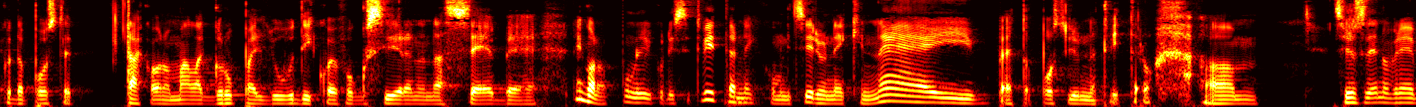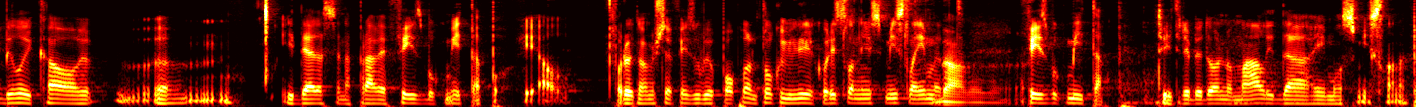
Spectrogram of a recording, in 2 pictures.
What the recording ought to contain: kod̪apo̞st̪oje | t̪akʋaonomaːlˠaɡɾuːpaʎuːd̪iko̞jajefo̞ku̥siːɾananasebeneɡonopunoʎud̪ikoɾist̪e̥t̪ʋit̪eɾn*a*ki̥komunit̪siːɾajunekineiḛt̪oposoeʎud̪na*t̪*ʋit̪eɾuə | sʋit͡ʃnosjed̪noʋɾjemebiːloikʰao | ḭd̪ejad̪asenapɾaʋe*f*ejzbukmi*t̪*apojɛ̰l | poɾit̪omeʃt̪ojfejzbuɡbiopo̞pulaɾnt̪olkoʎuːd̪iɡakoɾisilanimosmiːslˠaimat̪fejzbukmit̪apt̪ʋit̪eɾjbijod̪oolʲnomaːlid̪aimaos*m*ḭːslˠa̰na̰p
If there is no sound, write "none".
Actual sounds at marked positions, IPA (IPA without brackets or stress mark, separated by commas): e, t̪, f, t̪, m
